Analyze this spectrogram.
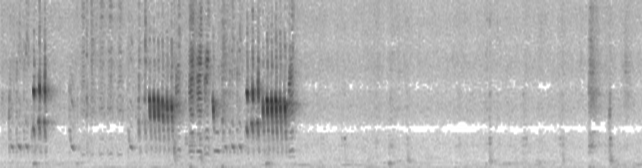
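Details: A caged society finch sings short bursts of rapid, high buzzy trills, three phrases about two seconds apart, followed by several seconds of quiet room hiss with scattered faint ticks.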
